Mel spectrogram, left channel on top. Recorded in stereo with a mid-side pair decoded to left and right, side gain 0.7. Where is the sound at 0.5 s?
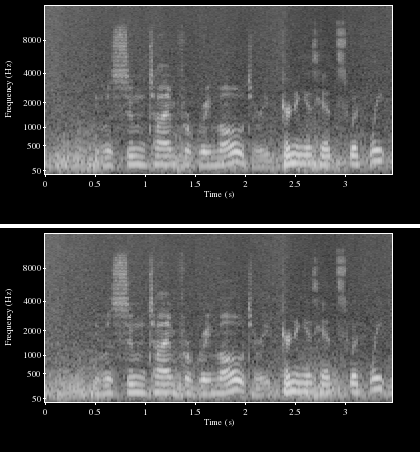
5° right.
